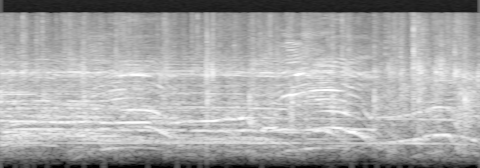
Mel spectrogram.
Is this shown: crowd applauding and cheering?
yes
